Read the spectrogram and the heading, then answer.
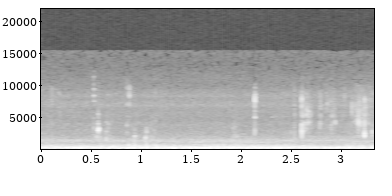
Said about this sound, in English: I'm drinking a fresh glass of ozonated water. Ozonated for 20 minutes. Can you hear how good that tastes? My goodness, that's fresh.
